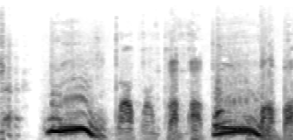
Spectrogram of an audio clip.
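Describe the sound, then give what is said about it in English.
Mike Tyson imitates a pigeon's coo for a guess-the-sound game: low, throaty, rolling sounds, two long swooping calls with shorter grunting pulses between them, fairly loud with no other sounds around. “it's Mike Tyson imitating a pigeon”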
